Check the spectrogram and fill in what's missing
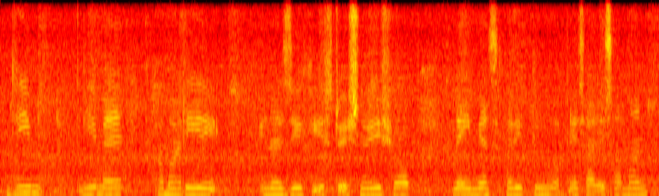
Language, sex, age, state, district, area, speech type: Urdu, other, 18-30, Uttar Pradesh, Mau, urban, spontaneous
